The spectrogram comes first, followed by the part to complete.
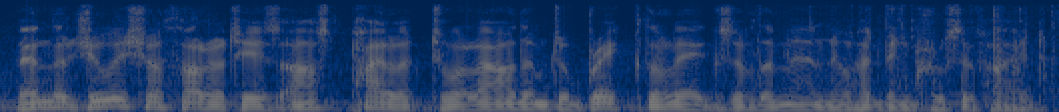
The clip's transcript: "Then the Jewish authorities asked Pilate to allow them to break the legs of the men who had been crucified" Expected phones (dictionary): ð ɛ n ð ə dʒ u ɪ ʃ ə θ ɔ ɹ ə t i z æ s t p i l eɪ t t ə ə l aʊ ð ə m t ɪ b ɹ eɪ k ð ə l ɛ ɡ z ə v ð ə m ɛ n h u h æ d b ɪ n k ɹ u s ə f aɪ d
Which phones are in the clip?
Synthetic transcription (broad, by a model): ð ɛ n ð ə dʒ u ɪ ʃ ə θ ɔ ɹ ə t i z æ s p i l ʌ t t ə ə l aʊ ð ə m t ɪ b ɹ eɪ k ð ə l ɛ ɡ z ə v ð ə m ɛ n h u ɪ d b ɪ n k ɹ u s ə f aɪ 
